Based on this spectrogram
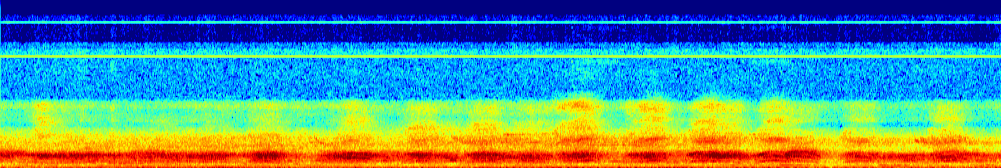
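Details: Crows in a flock calling as they fly, a steady stream of rough, raspy caws roughly every half second, overlapping one another over a low background rumble.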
